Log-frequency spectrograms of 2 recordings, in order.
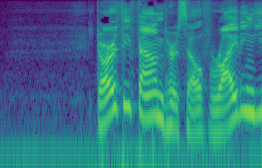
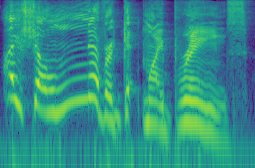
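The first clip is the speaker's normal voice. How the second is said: loud, slow Scarecrow voice starting high; loud, drawn-out complaint; Scarecrow's lament; 5 semitones higher, 8 dB louder, slower than usual. Acted. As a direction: wail it slowly as the Scarecrow.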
